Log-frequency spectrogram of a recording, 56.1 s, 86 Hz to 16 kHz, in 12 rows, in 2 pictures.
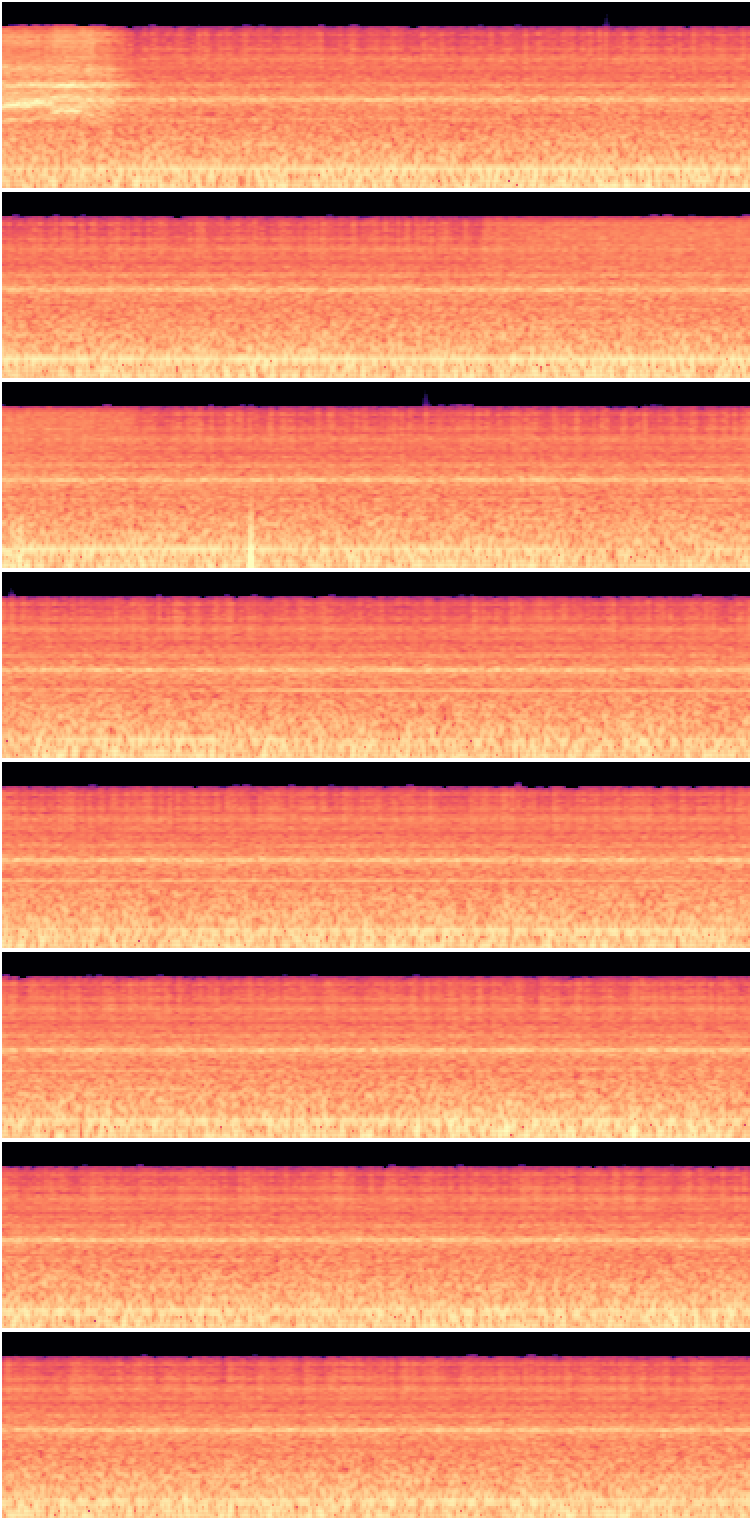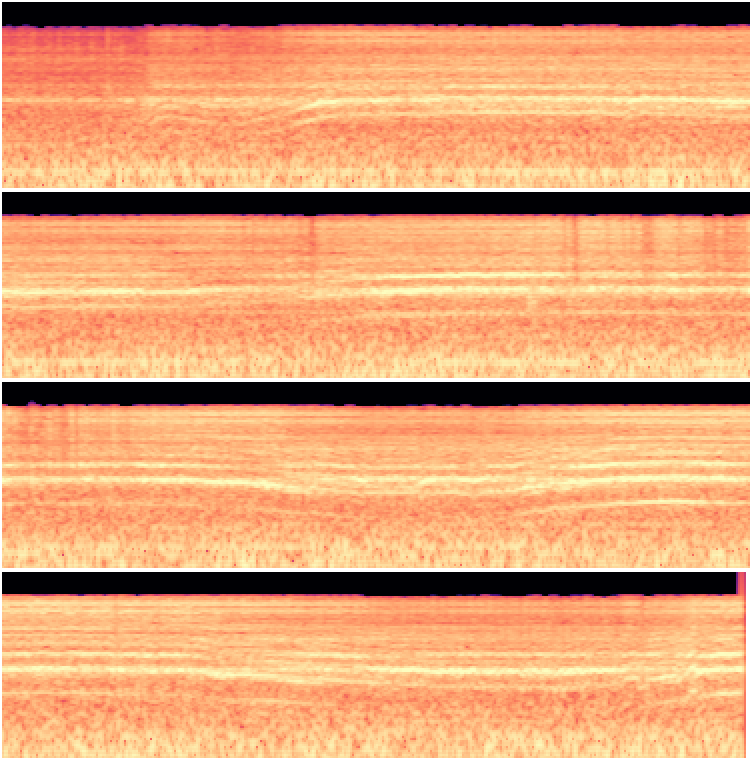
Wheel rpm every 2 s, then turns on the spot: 10, 0, 0, 0, 0, 0, 0, 0, 0, 0, 0, 0, 0, 0, 0, 0, 0, 0, 0, 60, 80, 90, 140, 140, 100, 130, 110, 90.
0-2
